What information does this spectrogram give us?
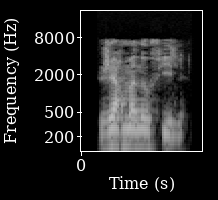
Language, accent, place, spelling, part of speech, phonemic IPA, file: French, France, Lyon, germanophile, adjective / noun, /ʒɛʁ.ma.nɔ.fil/, LL-Q150 (fra)-germanophile.wav
- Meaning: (adjective) Germanophile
